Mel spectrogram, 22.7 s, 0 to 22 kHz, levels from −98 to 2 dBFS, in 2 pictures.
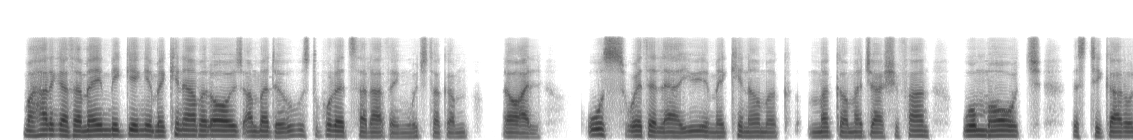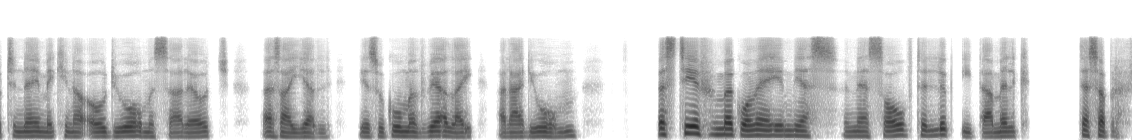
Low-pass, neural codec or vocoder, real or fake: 7.2 kHz; codec, 16 kHz, 0.2 kbps, FocalCodec; fake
